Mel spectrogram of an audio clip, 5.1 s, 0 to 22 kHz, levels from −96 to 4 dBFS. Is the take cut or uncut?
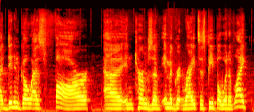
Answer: uncut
